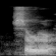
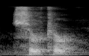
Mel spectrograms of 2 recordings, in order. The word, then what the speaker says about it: Surtur: dude at the end, Surtur. I always get his name wrong. Surtur. Like sulfur. Surtur.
